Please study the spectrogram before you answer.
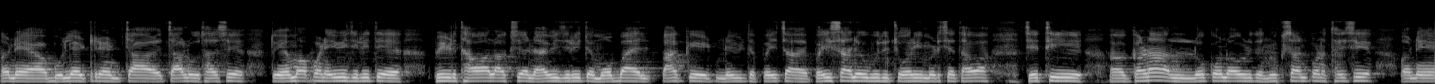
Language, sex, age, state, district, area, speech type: Gujarati, male, 18-30, Gujarat, Surat, rural, spontaneous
